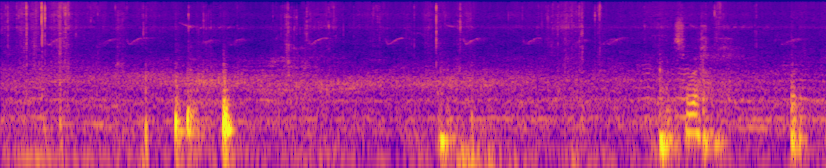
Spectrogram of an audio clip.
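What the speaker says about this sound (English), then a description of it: "this, we believe, is a swarm that's gone in" Honeybee swarm that has moved into a hive, a soft, steady buzzing hum heard close by, with faint handling knocks and thumps over it.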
